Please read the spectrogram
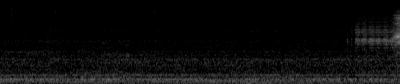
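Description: Pioneer CT-F950 cassette deck's tape transport running in play mode without a tape, a faint steady hum with no static ticks: grounding the spindle by finger stops the static discharge tick. A soft hiss swells near the end.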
